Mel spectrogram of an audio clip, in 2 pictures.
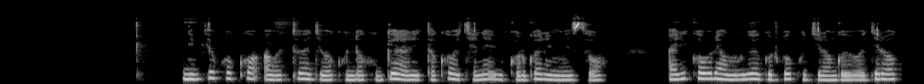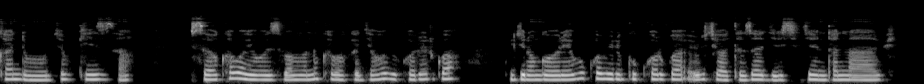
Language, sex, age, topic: Kinyarwanda, female, 18-24, education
